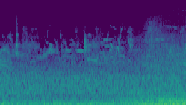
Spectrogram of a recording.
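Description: Outdoor ambience: a steady low rumble of wind and distant traffic, with a few faint, brief bird chirps.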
